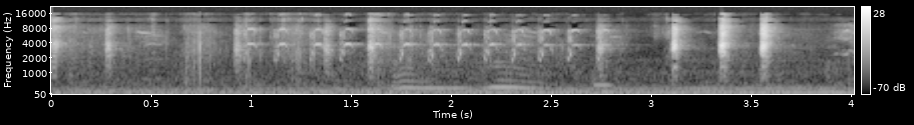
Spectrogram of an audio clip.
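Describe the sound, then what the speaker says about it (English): An agitated mother bird calls in sharp, repeated chirps near a found baby bird, with a few louder calls toward the end over steady outdoor background noise. "That bird right there is going nuts"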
